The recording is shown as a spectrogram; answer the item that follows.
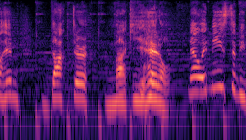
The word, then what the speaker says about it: Gero: gente, which means people, you pronounce that as he rather than with a hard G like ge as in Gero.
